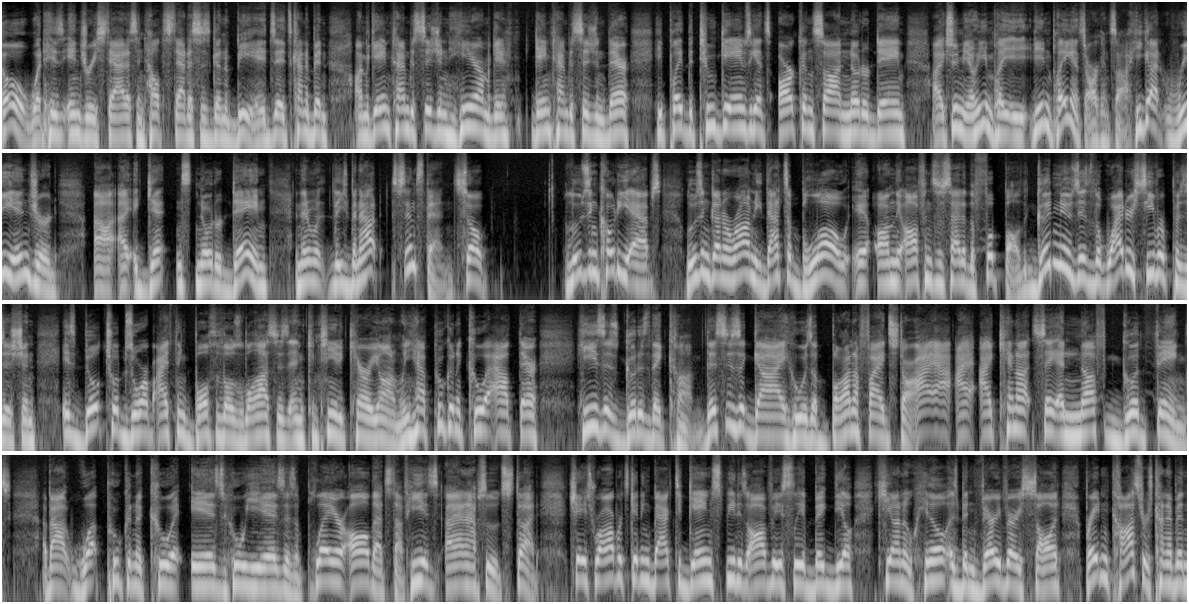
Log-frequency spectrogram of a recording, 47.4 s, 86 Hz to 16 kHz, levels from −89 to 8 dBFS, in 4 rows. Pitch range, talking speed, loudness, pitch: 140-180 Hz, 225 wpm, -17 LUFS, 160 Hz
